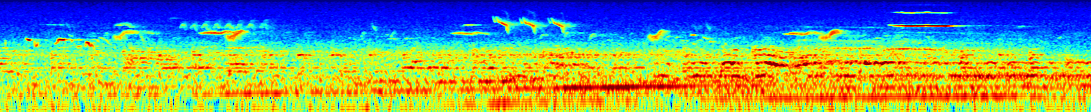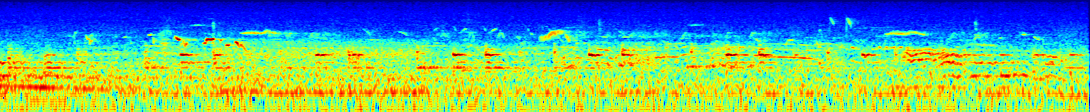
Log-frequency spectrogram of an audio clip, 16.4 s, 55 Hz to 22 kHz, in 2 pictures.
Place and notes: Nullatanni, Munnar, Kerala, India - dawn in Munnar - over the valley 2
dawn in Munnar - over the valley 2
